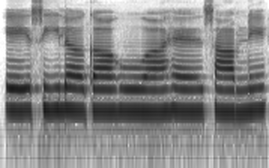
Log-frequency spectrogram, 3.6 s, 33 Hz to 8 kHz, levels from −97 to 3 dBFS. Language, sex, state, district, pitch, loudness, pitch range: Hindi, female, Madhya Pradesh, Bhopal, 220 Hz, -15 LUFS, 215-225 Hz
